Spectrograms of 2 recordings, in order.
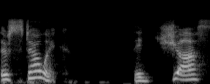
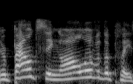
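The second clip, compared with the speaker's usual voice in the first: plain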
